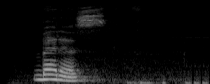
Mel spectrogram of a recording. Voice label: "baraz" arabic pronunciation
